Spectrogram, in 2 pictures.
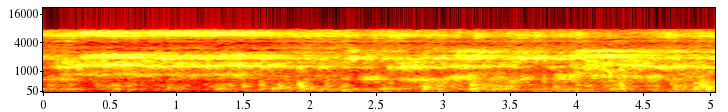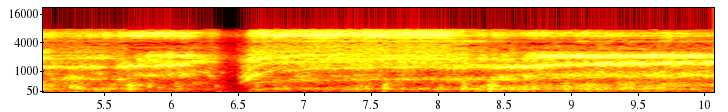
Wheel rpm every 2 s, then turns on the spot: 160, 160, 150, 130, 160.
none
